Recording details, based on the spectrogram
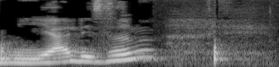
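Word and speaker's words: myalisme: Voilà, le mialisme, prononcé à la française, mialisme, qui est donc mile, qui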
